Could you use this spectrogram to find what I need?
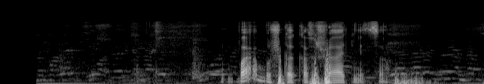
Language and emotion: Russian, positive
